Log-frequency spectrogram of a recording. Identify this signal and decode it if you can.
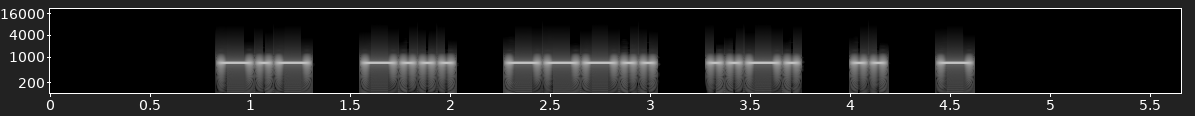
Morse code, heard as a keyed tone, about 25 wpm, spaced as for 18 wpm, 700 Hz. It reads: KB8FIT
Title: USA Call Signs - 6 Characters - 2x Character Spacing - 25wpm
